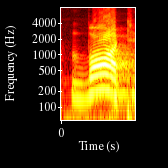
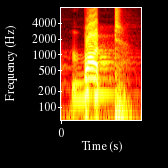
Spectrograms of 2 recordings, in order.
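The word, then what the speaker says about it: bought: বা পালকটিকে, অ্যান্ড এবং বট, এখানে দেখো ও ইউ জিএইচ টি, এটার একত্রে উচ্চারণ অট এরকম টাইপের হয়, ও ইউ জিএইচ টি একত্রে কীরকম উচ্চারণ হয়, অট এরকমভাবে, তো একসাথে এটাকে কীরকমভাবে পড়বো, বট, বট মানে ক্রয় করা,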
